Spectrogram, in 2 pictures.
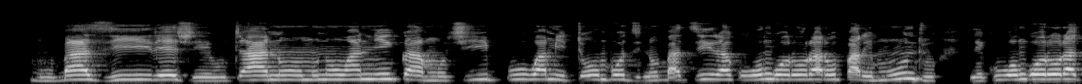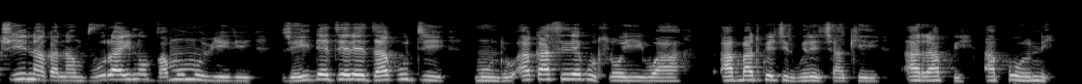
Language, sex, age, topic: Ndau, female, 36-49, health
